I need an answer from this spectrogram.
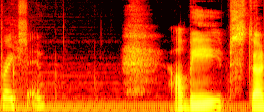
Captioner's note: sigh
